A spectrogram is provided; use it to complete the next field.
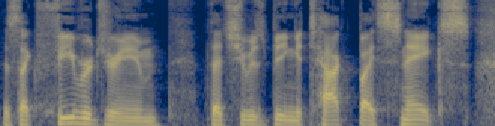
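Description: In a very clean recording with a silent background and a dry, close sound with no echo, a man talks at a moderate pace with fairly low pitch and fairly even intonation. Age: 40s. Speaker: electronic music producer. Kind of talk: casual interview chat. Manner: halting.

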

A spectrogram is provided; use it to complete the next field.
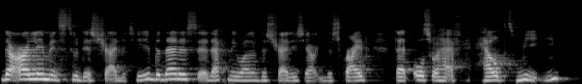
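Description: This fairly quick speaker has a Dutch accent and talks over a quiet background. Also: woman. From Netherlands. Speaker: computer science professor. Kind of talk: interview.

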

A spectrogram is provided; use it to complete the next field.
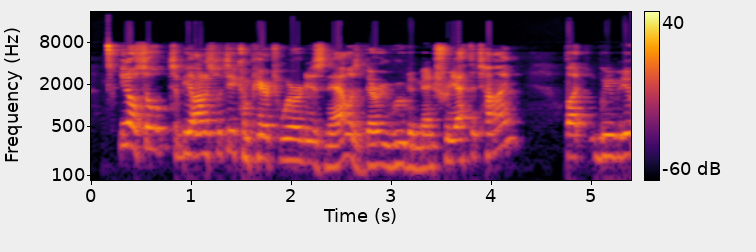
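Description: A high-pitched man's voice with an American accent. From New York, the Bronx. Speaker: investment banker. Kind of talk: interview.

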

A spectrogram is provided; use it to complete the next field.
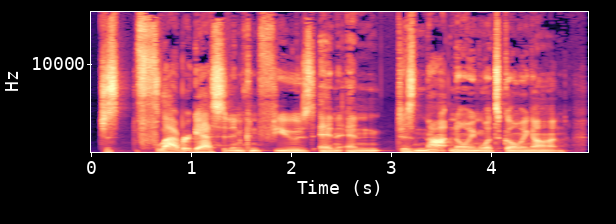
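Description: A man with an American accent has an unremarkable speaking voice and ordinary pitch variation. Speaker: podcast host. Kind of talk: casual chat.

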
